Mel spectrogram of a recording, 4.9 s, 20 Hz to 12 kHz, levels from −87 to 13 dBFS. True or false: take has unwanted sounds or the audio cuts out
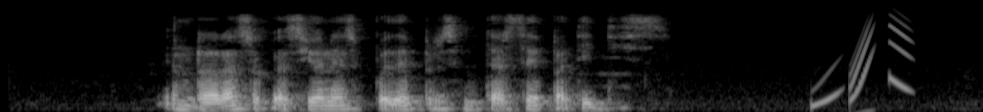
true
